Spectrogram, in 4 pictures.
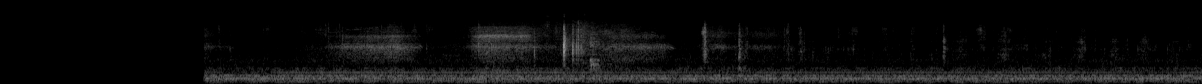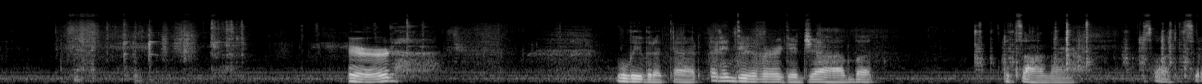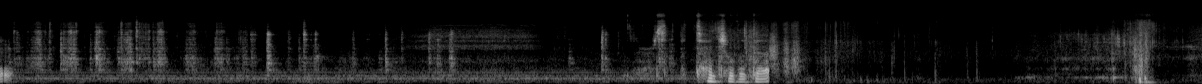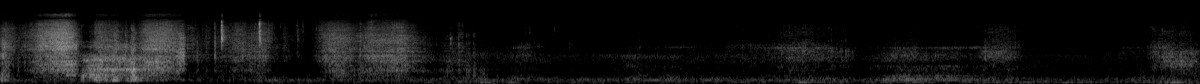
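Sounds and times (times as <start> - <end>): steady background hum: 2.1 - 48.0
metallic clicks and scrapes: 21.8 - 28.9
rustling: 31.5 - 41.5.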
